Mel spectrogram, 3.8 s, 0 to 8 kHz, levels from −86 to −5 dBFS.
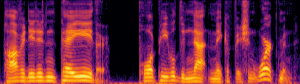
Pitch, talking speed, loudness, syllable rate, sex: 120 Hz, 175 wpm, -17 LUFS, 5.6 syllables/s, male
